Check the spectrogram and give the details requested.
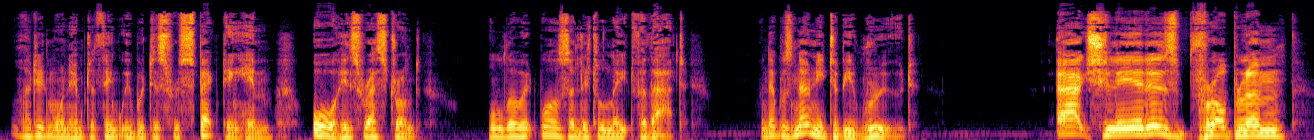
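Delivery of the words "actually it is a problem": put-on slow, sloppy drunken slur, pitched up. Reading a story, a swaying character complains at a restaurant: drunk slurring. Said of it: "Ralph slurred".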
